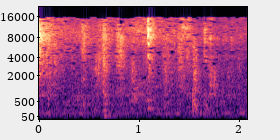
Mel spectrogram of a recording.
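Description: Board duster wiping across a whiteboard in short strokes, a soft scratchy rubbing as the writing is erased.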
